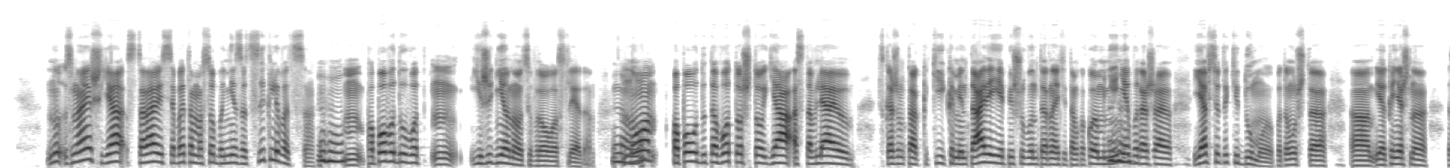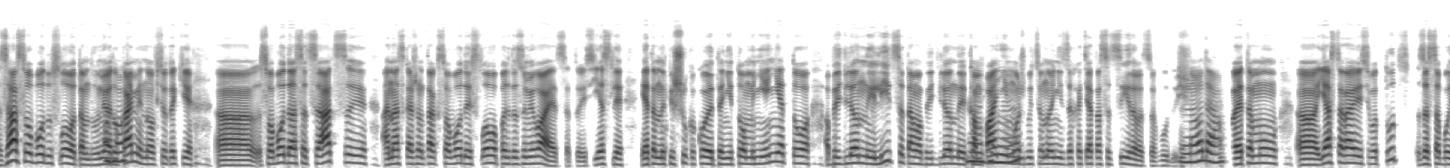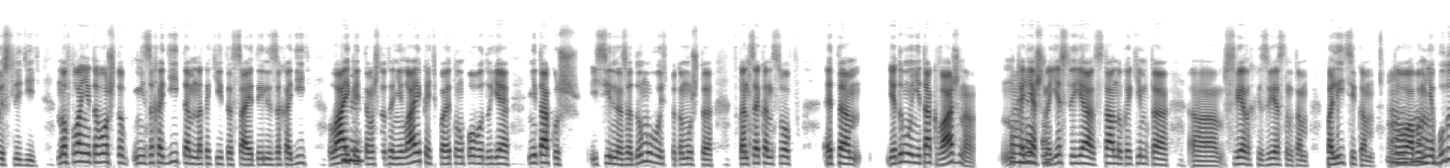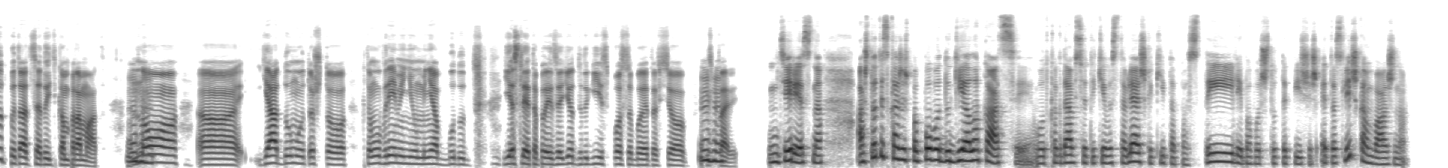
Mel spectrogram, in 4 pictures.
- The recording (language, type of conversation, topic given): Russian, podcast, Что важно помнить о цифровом следе и его долговечности?
- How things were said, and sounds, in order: tapping; other background noise; chuckle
